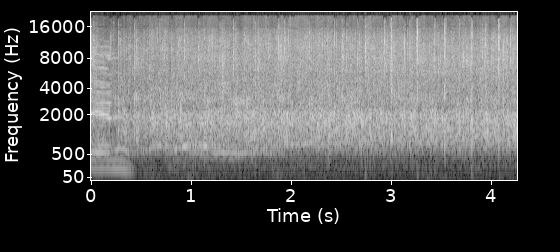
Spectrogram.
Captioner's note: applause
